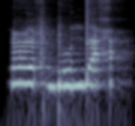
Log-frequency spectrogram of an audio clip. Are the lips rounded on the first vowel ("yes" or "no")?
yes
